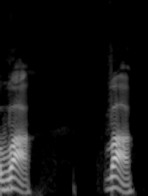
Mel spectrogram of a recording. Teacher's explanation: अब जैसे वाह हो गया, तो वाह दंत और ओष्ठ इसमें दोनों का प्रयोग होता है। वाह, वाह, ओठ जो है दांत में जाकर सटता है, तो वाह का उच्चारण स्थान अगर पूछेगा तो दंतोष्ठ आप बताएंगे।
